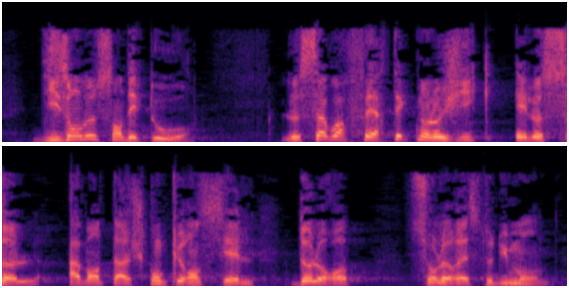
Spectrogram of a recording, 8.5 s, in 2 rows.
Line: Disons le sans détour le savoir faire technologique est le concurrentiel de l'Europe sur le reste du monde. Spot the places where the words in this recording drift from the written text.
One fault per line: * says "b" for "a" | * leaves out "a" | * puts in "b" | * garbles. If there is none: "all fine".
* puts in "seul avantage"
